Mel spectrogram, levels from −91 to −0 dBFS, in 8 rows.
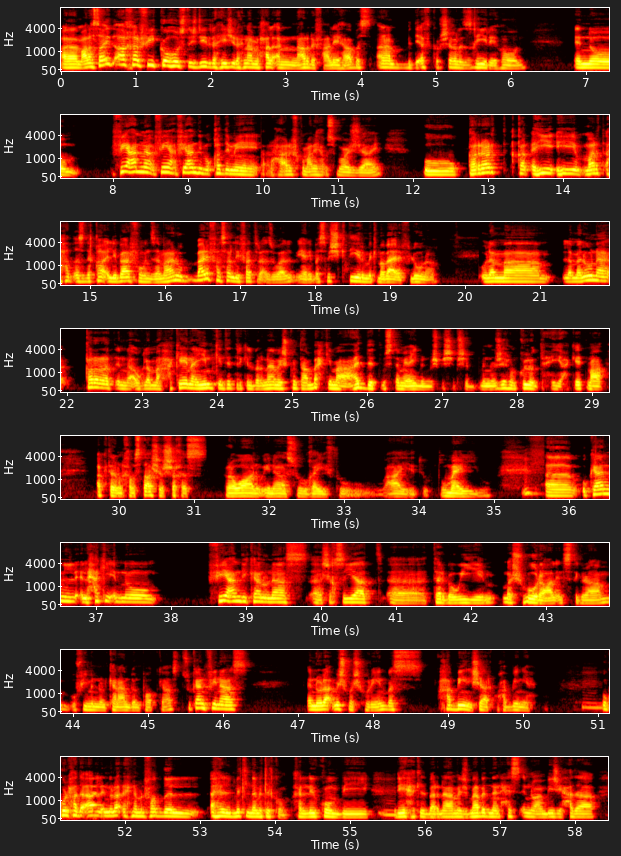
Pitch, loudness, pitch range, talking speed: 135 Hz, -23 LUFS, 120-155 Hz, 140 wpm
